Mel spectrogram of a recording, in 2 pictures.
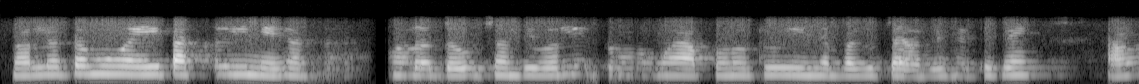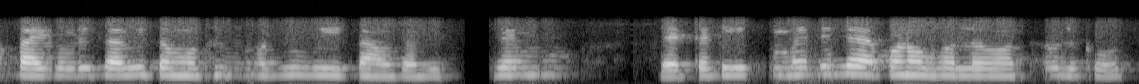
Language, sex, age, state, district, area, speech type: Odia, female, 60+, Odisha, Kandhamal, rural, conversation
